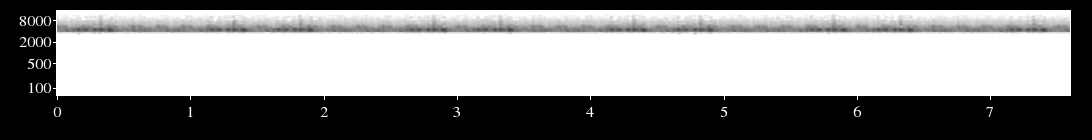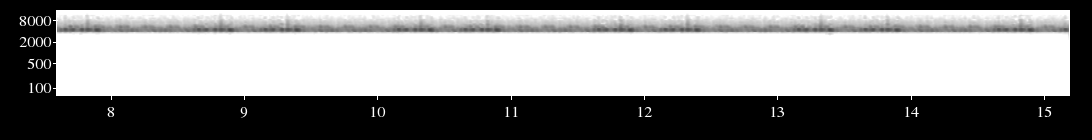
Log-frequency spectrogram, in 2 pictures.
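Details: Crickets at night under the full moon, a long run of shrill pulsed chirps, grouped in twos and threes and repeating with steady regularity, nothing else audible.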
